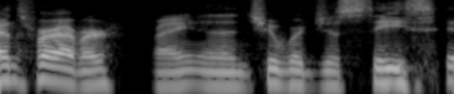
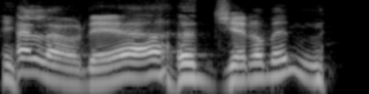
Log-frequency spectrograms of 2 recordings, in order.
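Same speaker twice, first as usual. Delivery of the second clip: put-on voice, high and loud; 5 semitones higher, 5 dB louder than usual. Joining in with the Harry Potter-ish voice idea: Harry Potter-ish voice. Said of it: "had to go Harry Potter-ish kind of vibe".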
